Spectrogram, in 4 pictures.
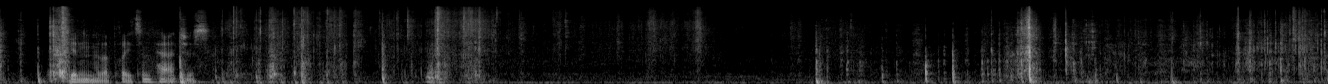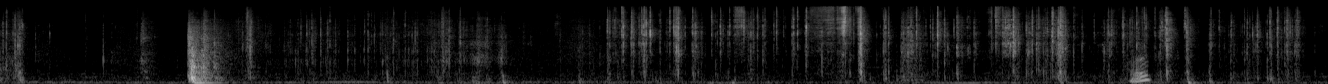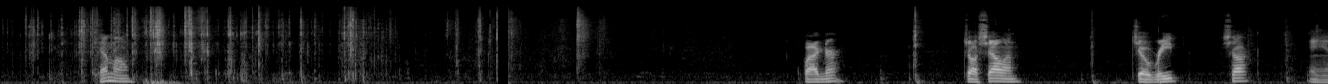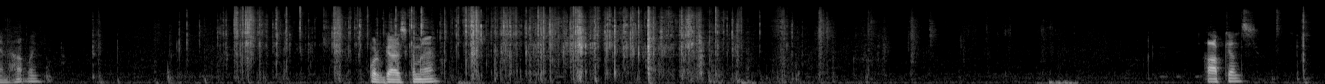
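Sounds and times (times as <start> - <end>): foil packs crinkling: 0.0 - 7.2, 9.8 - 13.8, 15.6 - 18.5, 19.1 - 31.6, 41.5 - 49.2
cellophane wrap tearing: 10.1 - 13.7, 15.6 - 18.4, 19.3 - 31.6, 41.6 - 48.2.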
